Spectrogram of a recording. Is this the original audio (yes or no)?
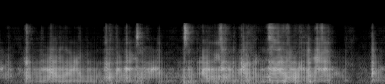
no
